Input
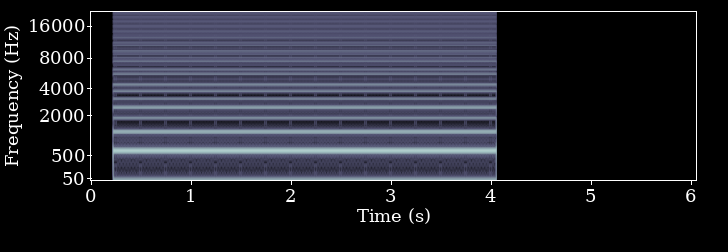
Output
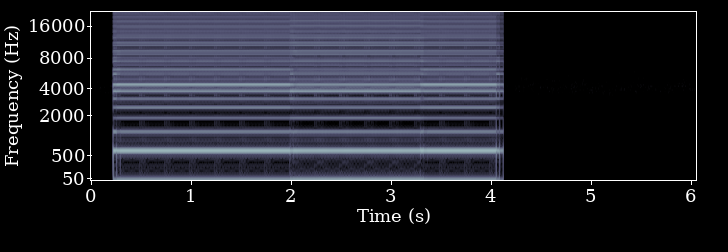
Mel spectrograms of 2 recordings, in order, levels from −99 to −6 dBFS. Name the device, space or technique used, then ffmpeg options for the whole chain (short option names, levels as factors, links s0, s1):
over-bright horn tweeter: -filter_complex "[0:a]asettb=1/sr,asplit=3[s0][s1][s2];[s0]atrim=end=1.954[s3];[s1]atrim=start=1.95:end=3.29,asetpts=PTS-STARTPTS,afade=t=in:d=0.004:c=qsin,afade=t=out:st=1.336:d=0.004:c=qsin,asplit=2[s4][s5];[s5]adelay=34,volume=0.596[s6];[s4][s6]amix=inputs=2:normalize=0,atrim=end_sample=59094[s7];[s2]atrim=start=3.286[s8];[s3][s7]acrossfade=d=0.004:c1=hsin:c2=qsin[s9];[s9][s8]acrossfade=d=0.004:c1=qsin:c2=hsin,highshelf=f=3000:t=q:w=3:g=8.5,aecho=1:1:33|70:0.596|0.282,alimiter=level_in=1.19:limit=0.0631:level=0:latency=1:release=228,volume=0.841"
